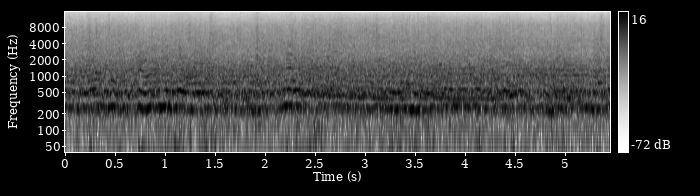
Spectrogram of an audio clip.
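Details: Swarm of bees making an orientation flight on a sunny spell after cold days in March; thick continuous humming with slightly shifting pitch bands, no other clear sounds.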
